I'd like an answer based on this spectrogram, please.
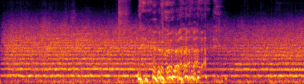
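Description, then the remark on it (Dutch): A dense, unbroken drone of thousands of vuvuzelas blaring together, a loud, steady, buzzing tone that holds one pitch throughout, with a brief rougher swell of noise in the middle. “Ja, duizenden, tienduizenden vuvuzela's tegelijk.”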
